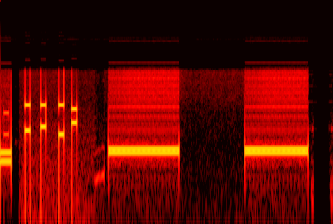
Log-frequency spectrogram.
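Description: Four quick telephone keypad beeps in rapid succession as a phone number is dialed, followed by two long, steady ringback tones separated by a pause, all clear with no one speaking.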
